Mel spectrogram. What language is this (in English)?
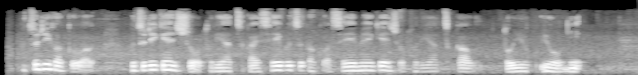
Japanese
